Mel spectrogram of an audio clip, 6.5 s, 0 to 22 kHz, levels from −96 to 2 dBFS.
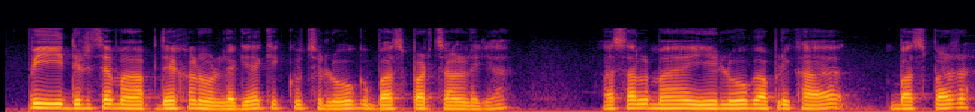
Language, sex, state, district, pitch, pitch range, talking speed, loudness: Garhwali, male, Uttarakhand, Tehri Garhwal, 135 Hz, 125-140 Hz, 195 wpm, -14 LUFS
